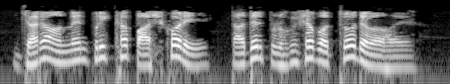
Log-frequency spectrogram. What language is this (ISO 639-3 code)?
ben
